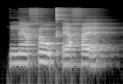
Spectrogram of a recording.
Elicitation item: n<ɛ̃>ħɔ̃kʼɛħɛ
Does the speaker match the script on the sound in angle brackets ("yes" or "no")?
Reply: yes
